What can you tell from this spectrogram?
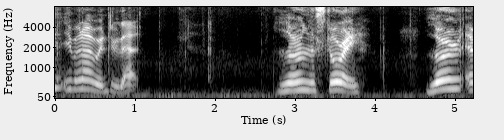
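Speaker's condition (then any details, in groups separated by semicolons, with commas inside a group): Traumatic brain injury; trouble talking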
